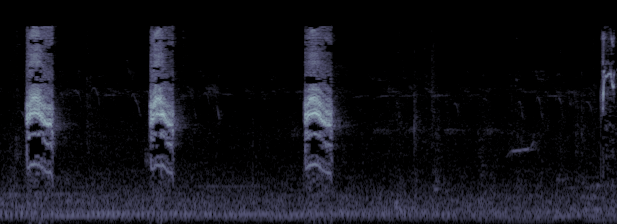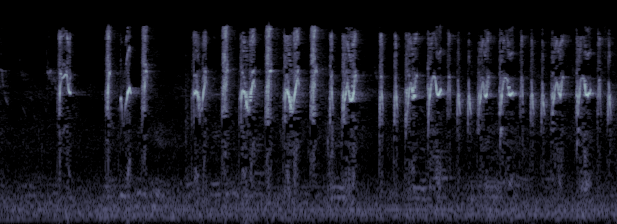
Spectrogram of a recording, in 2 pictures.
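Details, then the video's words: Long-tailed shrike sounds meant to prompt quiet or stressed caged birds to sing: three harsh rasping notes, a pause, then a rapid run of sharp high chips and twittering. "SUARA CENDET UNTUK TERAPI CENDET MALAS BUNYI"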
